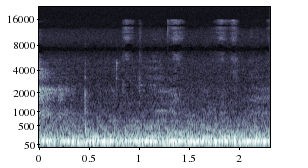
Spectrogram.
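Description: Faint scratching of a pencil sketching on sketchbook paper, in a few soft strokes over a low steady hum.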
